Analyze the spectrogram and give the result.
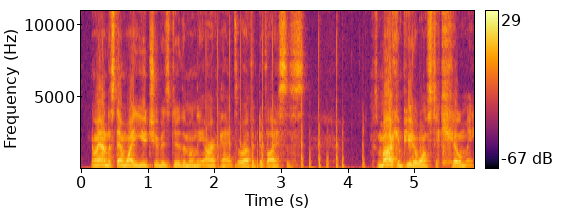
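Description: Over noticeable background noise, a man with a New Zealand accent talks at a very fast pace, his fairly low pitch kept in fairly even intonation. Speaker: gaming YouTuber. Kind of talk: casual gameplay commentary.

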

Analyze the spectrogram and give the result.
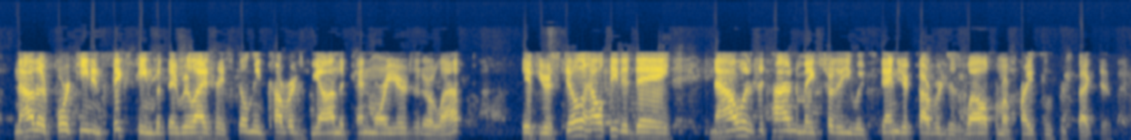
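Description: A man talks at a fairly quick pace with fairly even intonation. Light background noise sits behind him. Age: 40s. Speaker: life insurance company CEO. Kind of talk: webinar presentation. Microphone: video call.

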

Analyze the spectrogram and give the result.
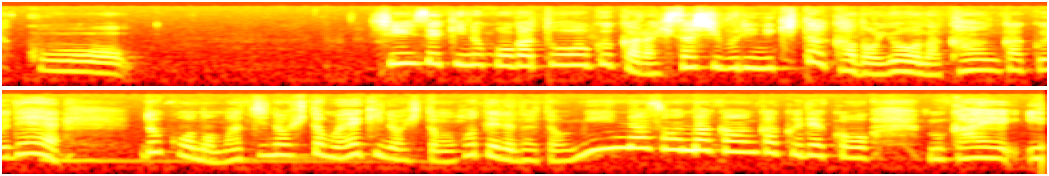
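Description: Very wide pitch swings in a woman's voice, at a moderate speed. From Niigata, Japan. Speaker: panel member. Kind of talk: panel discussion. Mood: warm, smiling, cheerful. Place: meeting room. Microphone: handheld.

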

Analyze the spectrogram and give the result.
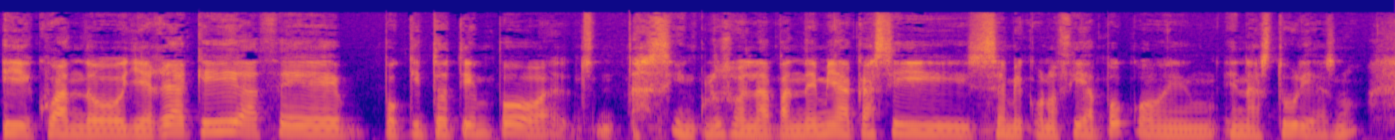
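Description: A woman with an unremarkable speaking voice and fairly low pitch talks at a moderate pace with fairly even intonation and very even loudness on a very clean recording with a silent background. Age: 50s. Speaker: singer. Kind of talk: radio interview. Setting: radio studio.

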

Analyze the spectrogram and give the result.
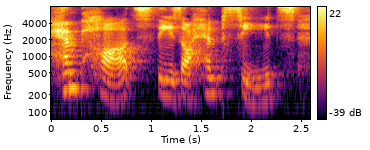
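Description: Amid audible room echo, a woman with a fairly low pitch speaks at a very slow pace. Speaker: cooking show host. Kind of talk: tutorial. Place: kitchen.

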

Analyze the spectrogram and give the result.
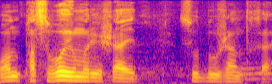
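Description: The pace from this man is very slow. His intonation is lively, with noticeable background noise behind him. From southern Kazakhstan (Kentau). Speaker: theater critic and professor. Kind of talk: interview. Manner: halting, frequent filler sounds.

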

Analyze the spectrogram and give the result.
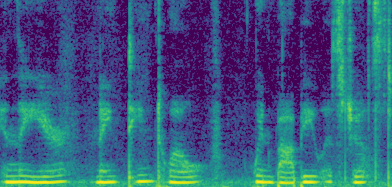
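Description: Soft-spoken and very slow, a woman talks at a high pitch over light background noise. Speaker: storyteller. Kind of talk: true crime narration. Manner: soft-spoken, hushed ASMR voice. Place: home room. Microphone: studio mic.

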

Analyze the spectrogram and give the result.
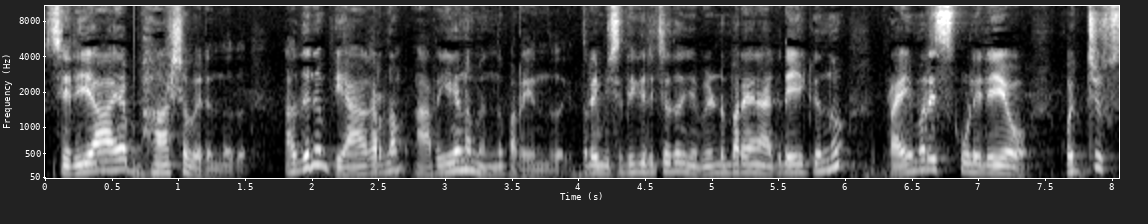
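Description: A man speaks with lively intonation and a fairly high pitch. His tone is dark and mellow. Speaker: English grammar teacher. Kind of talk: lecture. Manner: halting.

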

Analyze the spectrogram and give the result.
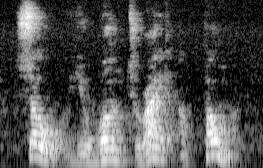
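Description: A sing-song, playful, theatrical delivery at a very slow pace, with audible room echo and light background noise. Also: man. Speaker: storyteller. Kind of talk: bedtime story narration, read aloud in a storyteller's voice. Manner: theatrical, archaic-flavoured storyteller delivery; playful, sing-song rhyming cadence. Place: home room.

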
